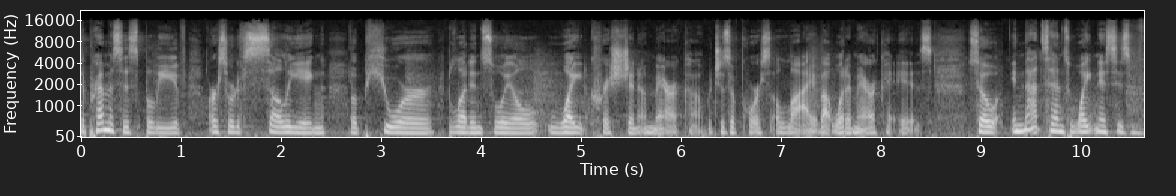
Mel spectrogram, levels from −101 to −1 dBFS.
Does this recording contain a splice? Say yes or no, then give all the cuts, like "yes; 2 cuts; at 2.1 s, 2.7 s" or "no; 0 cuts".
yes; 2 cuts; at 2.7 s, 3.6 s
